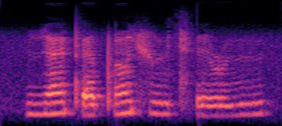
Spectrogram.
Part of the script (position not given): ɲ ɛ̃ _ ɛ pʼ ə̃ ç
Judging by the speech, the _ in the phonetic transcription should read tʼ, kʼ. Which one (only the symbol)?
tʼ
